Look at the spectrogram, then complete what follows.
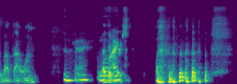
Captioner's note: laughs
